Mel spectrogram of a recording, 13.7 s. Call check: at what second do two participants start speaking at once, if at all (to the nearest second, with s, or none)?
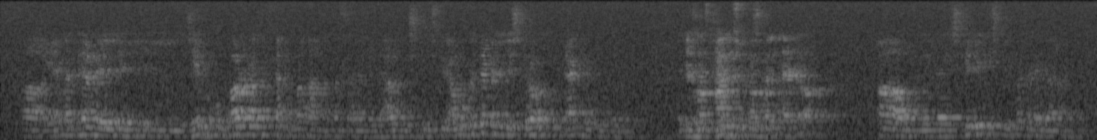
9 s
